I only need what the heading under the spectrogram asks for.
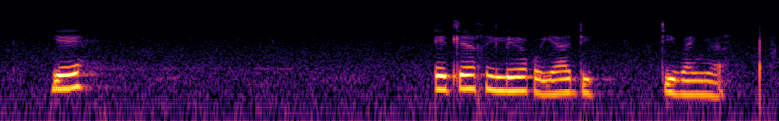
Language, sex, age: Northern Sotho, female, 21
